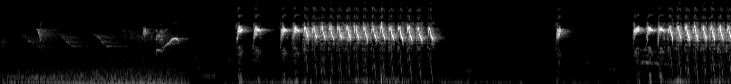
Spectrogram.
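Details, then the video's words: Sooty-headed bulbul in full song with high chattering notes, then a fast, steady trill lasting nearly two seconds. A brief silence follows, then a single note and another rapid trill. "Sogon Gacor Dorrrr Isian Mewah"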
